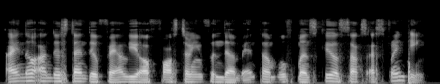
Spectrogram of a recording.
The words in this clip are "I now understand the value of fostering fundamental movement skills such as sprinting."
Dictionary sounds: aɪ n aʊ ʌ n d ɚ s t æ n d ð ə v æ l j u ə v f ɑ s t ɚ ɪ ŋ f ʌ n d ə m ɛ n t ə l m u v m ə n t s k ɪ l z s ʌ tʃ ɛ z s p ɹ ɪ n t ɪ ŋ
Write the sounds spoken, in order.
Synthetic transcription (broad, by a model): aɪ n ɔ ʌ n d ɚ s t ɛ n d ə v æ l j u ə f ɑ s t ɚ ɪ ŋ f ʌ n d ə m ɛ n t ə l m u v m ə n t s k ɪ l s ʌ s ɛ s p ɹ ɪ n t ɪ ŋ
